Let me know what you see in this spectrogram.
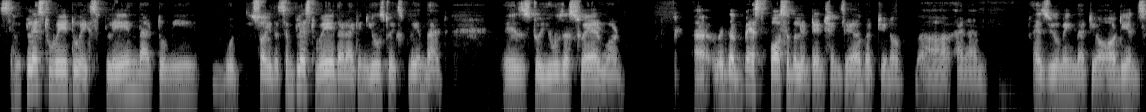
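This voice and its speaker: A man's medium-pitched voice in an Indian accent, with a dark, mellow tone, ordinary pitch variation and a moderate pace. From India, small town. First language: Hindi. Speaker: storytelling coach. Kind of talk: podcast interview.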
